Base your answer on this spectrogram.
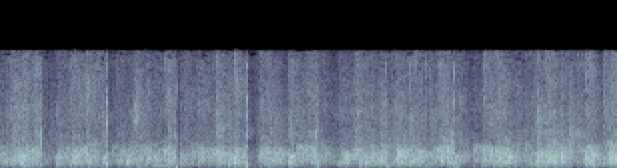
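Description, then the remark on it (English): A crowd applauds steadily at an evening gathering to thank a man, many hands clapping together in a dense, continuous patter with a few sharper individual claps standing out, loud and sustained throughout with no one speaking. “We don't usually do the clap for people thing, but can we just tell him we're thankful for him?”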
